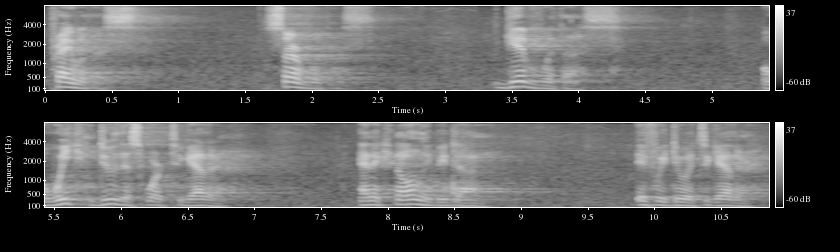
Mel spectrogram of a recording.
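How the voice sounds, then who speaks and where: A man's voice: medium pitch, a little slow, pauses often, slight background noise. A man preaching a sermon as pastor, telling a story and then building to an impassioned appeal. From United States. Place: church hall. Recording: echoey hall with music.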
